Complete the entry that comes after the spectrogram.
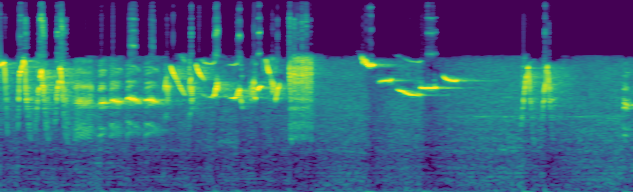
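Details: Pied bushchat in continuous training song packed with many imitated notes. Quick chattering bursts lead into clear whistled sweeps that slide downward. There are short pauses between phrases and a sharp noisy burst near the middle.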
